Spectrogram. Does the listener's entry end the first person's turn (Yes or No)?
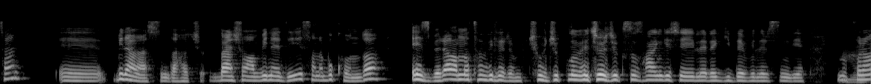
No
